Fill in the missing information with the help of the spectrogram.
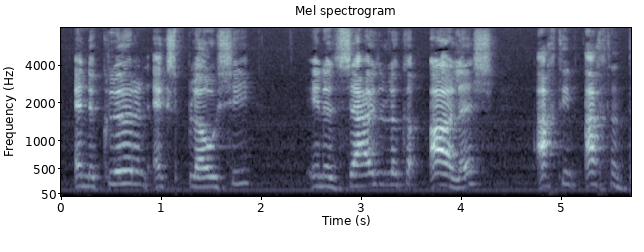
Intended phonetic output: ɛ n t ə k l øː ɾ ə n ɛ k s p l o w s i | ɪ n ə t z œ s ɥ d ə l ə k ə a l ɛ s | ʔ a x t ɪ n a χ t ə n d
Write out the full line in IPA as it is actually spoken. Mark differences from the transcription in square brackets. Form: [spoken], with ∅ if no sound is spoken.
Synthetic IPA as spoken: ɛ n [d] ə k l øː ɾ ə n ɛ k s p l o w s i | ɪ n ə t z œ [∅] ɥ d ə l ə k ə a l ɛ s | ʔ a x t [i] n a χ t ə n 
